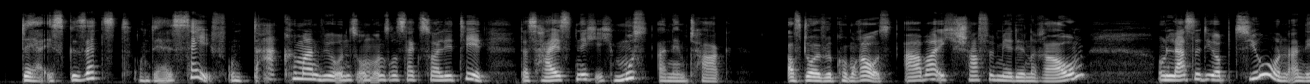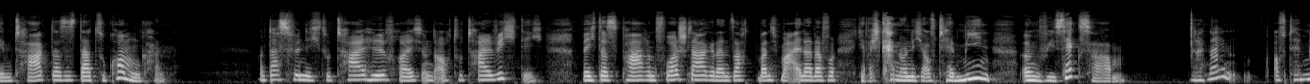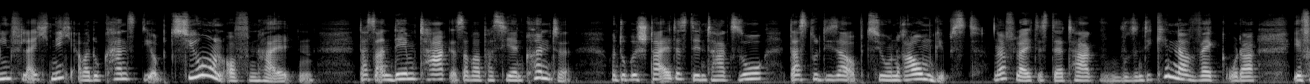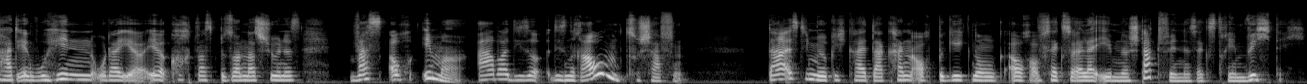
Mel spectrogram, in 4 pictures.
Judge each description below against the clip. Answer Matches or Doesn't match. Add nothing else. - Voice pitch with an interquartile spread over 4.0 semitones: Doesn't match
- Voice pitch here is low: Doesn't match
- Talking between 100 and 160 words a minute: Doesn't match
